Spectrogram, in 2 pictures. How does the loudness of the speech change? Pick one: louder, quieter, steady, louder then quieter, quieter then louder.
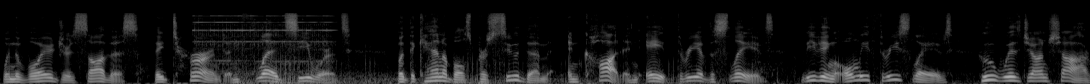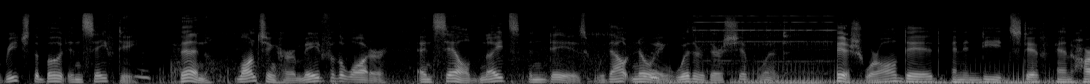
steady.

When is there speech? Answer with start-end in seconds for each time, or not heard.
0.0-21.7.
